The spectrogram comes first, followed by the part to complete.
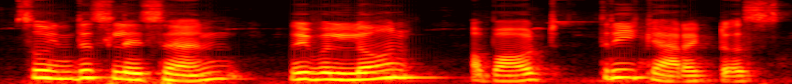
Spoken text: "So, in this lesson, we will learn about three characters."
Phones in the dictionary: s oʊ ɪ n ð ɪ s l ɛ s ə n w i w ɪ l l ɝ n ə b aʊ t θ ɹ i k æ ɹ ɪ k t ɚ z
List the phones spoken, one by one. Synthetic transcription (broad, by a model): s oʊ ɪ n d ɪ s l ɛ s ə n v i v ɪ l l ɝ n ə b aʊ t t ɹ i k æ ɹ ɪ k t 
